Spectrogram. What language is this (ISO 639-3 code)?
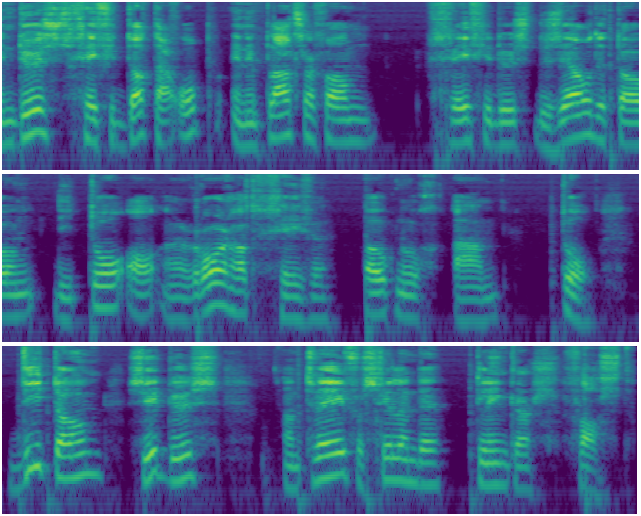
nld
